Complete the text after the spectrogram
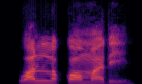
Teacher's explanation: আলিফ পুরা আউট হয়ে যাবে উচ্চারণ হবে না পড়া হবে না শুধু লামকে পড়া হবে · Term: হরুফে কমারি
